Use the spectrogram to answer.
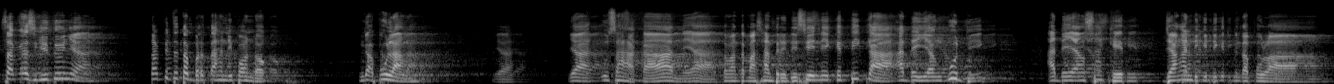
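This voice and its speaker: A man's high-pitched, animated voice with lively intonation at a moderate pace, broken by long, frequent pauses over noticeable background noise. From Sumbawa, West Nusa Tenggara, Indonesia. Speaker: talk show guest, former pesantren student. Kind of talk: talk show addressing students.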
